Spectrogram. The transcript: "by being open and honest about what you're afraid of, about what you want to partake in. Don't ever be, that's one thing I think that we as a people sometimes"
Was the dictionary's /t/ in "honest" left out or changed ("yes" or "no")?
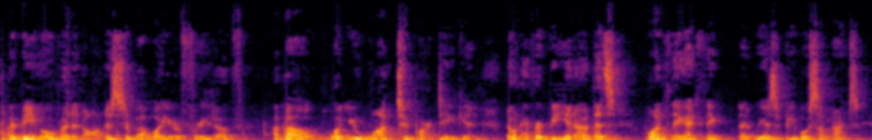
no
